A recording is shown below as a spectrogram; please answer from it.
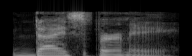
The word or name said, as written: dispermic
